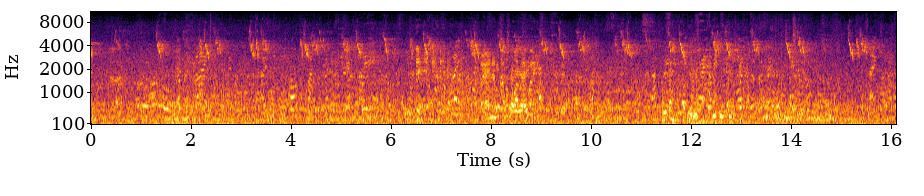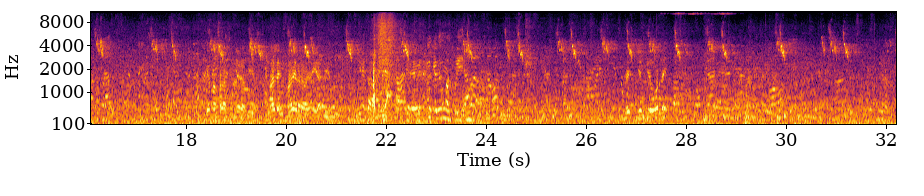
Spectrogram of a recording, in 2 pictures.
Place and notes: Easo Plaza, Donostia, Gipuzkoa, Espagne - Easo Plaza
Easo Plaza
Captation : ZOOM H6
Gipuzkoa, Euskadi, España, 28 May 2022, 11:00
